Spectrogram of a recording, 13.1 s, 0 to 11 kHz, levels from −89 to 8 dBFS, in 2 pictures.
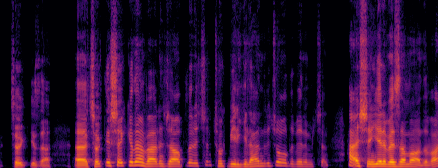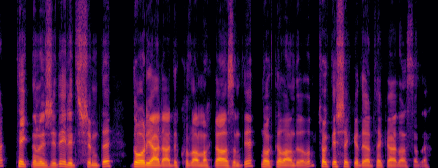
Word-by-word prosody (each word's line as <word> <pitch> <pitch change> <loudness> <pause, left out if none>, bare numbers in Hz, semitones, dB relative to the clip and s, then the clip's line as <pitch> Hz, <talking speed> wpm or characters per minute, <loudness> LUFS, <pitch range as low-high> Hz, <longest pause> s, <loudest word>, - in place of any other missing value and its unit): Çok 120 -1 -3
güzel. - - -9 0.4
Eee, 115 0 +5
çok 145 +4 -3
teşekkür 195 +1 0
ederim 210 -5 +1
verdiğin 155 0 +1
cevaplar 150 +5 -1
için. 185 +6 -12
Çok 160 -7 -10
bilgilendirici 145 +6 -4
oldu 180 -8 -7
benim 140 -2 -10
için. 135 - -21 0.3
Her - - +4
şeyin 145 -1 +2
yeri 150 -1 +6
ve 140 - +7
zamanı 140 -7 +1
var. 160 +8 -2 0.2
Teknolojiyi 110 -7 -1
de, 160 - -1
iletişimi 110 -2 -3
de 155 +2 +2 0.3
doğru 125 -3 +7
yerlerde 100 -3 +4
kullanmak 95 -4 -2
lazım 100 -3 +2
diye 165 +3 -3
noktalandıralım. 95 - -1
Çok 140 - 0
teşekkür 140 -3 -2
ederim, 95 -4 -2
tekrardan 90 +1 -3
sana. - - -15
140 Hz, 160 wpm, -22 LUFS, 110-155 Hz, 0.4 s, ve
